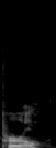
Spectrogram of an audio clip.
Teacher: One thing that you'll notice is to go from the to the ul, you end up with a little tiny kind of hidden schwa in there.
